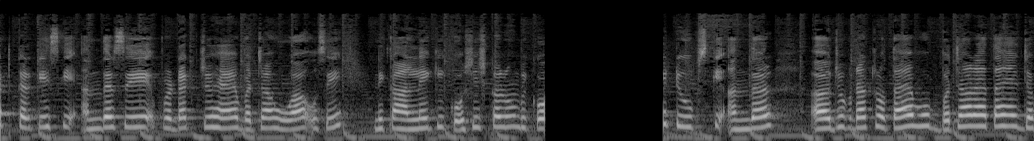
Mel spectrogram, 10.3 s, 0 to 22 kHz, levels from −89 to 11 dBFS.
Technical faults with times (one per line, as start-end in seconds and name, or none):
5.44-6.63 audio dropout to silence
9.52 lost LE Audio frames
